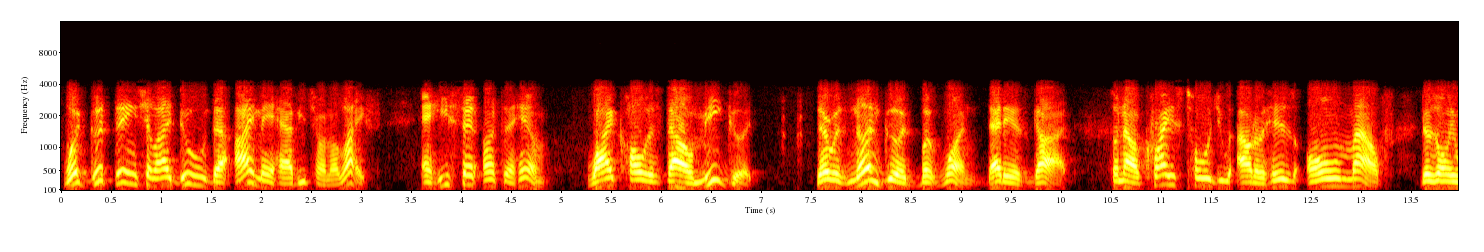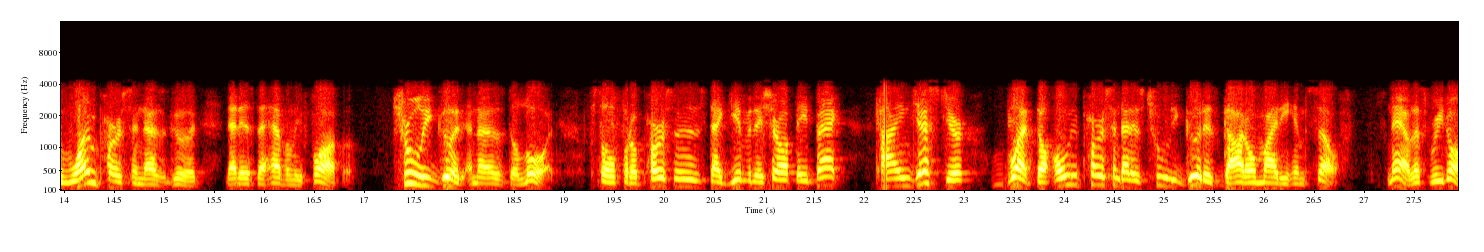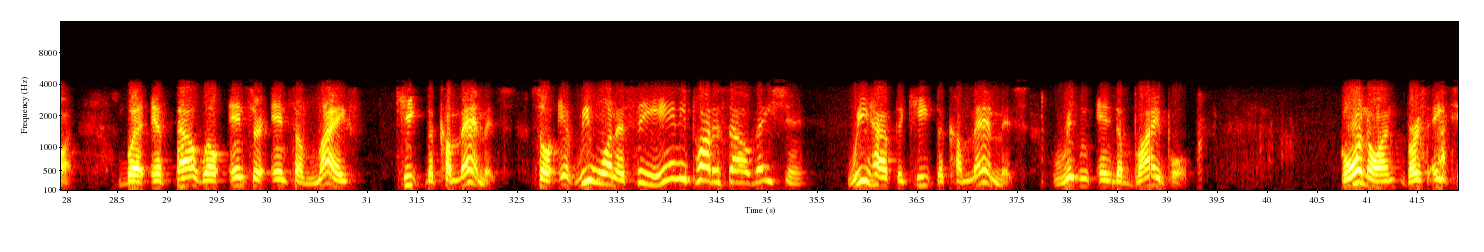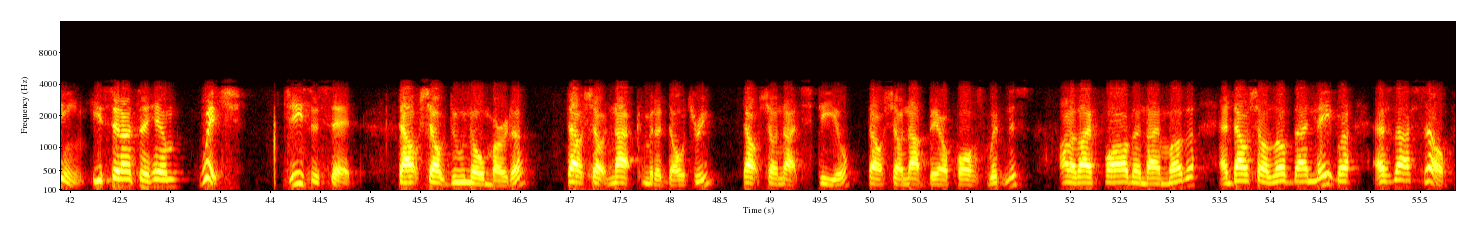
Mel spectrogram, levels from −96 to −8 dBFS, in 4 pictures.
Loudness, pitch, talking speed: -23 LUFS, 160 Hz, 175 wpm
